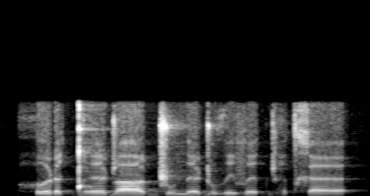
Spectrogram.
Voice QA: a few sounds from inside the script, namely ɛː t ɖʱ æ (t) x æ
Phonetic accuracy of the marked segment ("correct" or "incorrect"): correct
